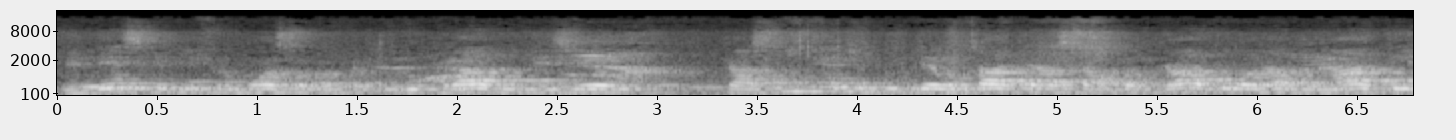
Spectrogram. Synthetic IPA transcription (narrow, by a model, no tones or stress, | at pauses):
ved̪et̪skked̪ifɾumoselorpet̪ulukɾad̪umne̞ze̞w | kasit̪et͡ʃiput̪̚d̪ɾeut̪at̪east̪aːpəkat̪elo̞ɾanunat̪e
